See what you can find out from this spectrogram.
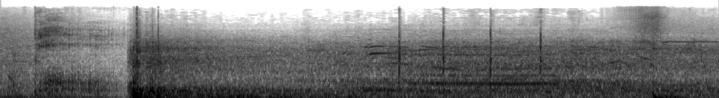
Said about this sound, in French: Donc, c'est à ce moment-là que on entend une explosion.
